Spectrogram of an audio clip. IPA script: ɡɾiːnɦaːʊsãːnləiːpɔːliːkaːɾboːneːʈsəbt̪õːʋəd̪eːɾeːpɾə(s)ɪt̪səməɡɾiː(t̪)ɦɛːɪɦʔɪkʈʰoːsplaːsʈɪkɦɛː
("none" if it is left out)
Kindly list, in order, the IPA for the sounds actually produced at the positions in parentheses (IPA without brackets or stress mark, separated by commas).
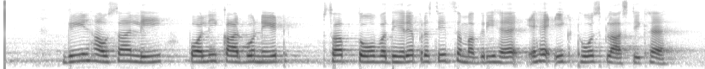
s, none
